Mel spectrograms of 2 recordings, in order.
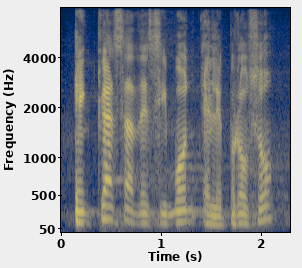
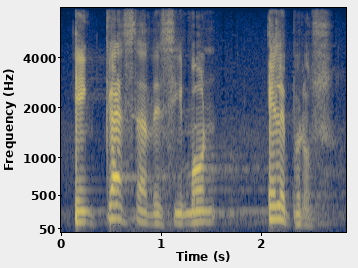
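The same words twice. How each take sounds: The two takes are said the same way.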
